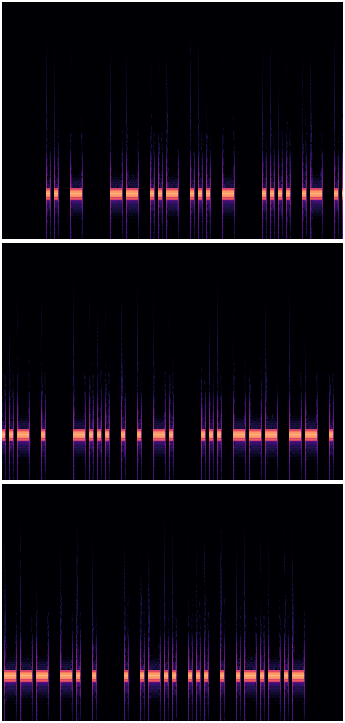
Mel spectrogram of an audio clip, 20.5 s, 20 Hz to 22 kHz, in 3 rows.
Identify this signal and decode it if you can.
Morse code, heard as a keyed tone, about 15 wpm, 700 Hz. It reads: IT MUST HAVE BEEN SOMEONE ELSE.
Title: Sentences from Top 800 Words 15wpm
